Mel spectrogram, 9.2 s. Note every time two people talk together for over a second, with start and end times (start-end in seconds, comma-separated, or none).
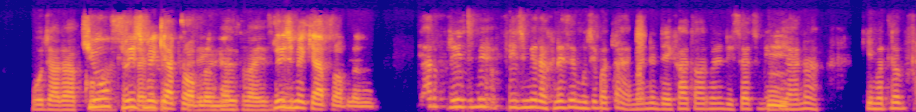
0.8-2.8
